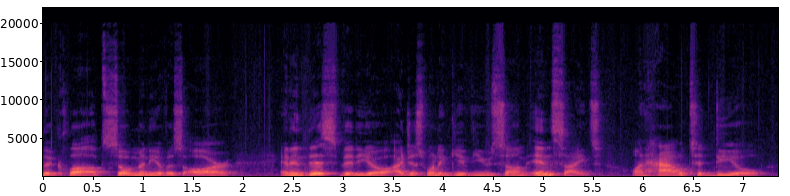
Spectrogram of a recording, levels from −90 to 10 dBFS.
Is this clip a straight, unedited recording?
yes; 0 cuts

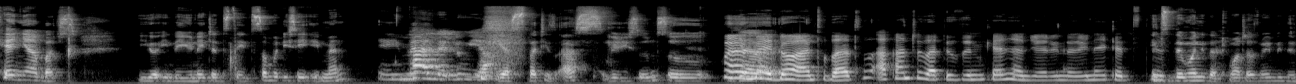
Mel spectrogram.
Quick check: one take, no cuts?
yes; 0 cuts

